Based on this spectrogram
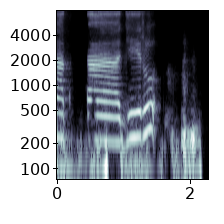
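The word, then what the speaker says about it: التاجر: crazy rukta Dirut ah Bacanya jangan salah ya toilet tajiru Hain attajiru Iya jawab ambil kecelakaan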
